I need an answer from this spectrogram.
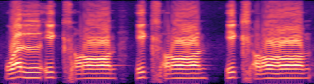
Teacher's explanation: teman-teman bagaimana cara membaca yang benar adalah dia menyesuaikan dengan sifatnya sifat Kaf itu ada sifat namanya E syiddah syidah itu apa tertahannya suara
